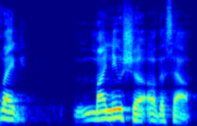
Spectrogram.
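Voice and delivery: usual speaking voice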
